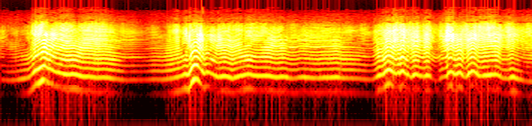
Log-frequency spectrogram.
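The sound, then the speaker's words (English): A large fly, about the size of a ping pong ball, buzzes loudly at Motel Ferguson, its droning whine wavering in pitch across three sustained bursts with brief dips in between, and no voices. “you were a pretty big fly to begin with”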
